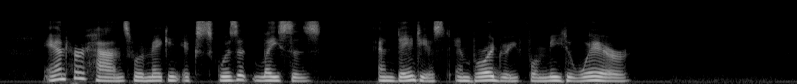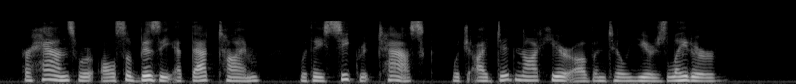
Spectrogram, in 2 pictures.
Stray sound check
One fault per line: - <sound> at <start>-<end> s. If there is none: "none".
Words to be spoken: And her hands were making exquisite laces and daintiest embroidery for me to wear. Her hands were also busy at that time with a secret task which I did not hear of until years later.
none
